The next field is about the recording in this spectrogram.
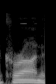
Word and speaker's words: Quran: but the first letter of Quran is not that sound. It's pronounced further back in the throat. The apostrophe is there to indicate a glottal stop between the R and the A.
